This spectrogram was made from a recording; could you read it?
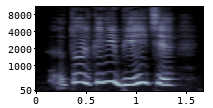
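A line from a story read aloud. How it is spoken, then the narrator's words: Squeak. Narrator (Russian): пискнул Гоша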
